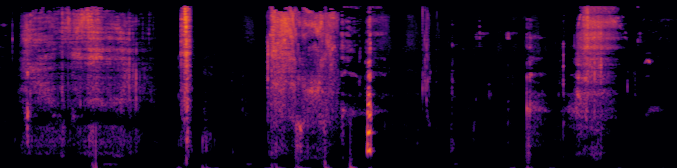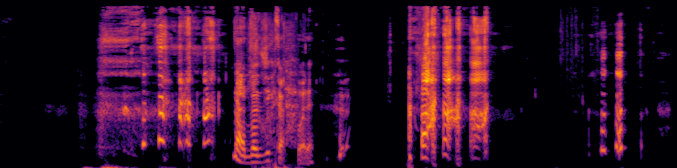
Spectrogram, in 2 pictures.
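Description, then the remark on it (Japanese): Wet slurping of cup noodles bought in Osaka in several noisy bursts, with chewing and mouth sounds in between; a voice briefly speaks and laughs between the slurps, during a radio recording. “私が麺すする音聞けて嬉しいでしょう。”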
